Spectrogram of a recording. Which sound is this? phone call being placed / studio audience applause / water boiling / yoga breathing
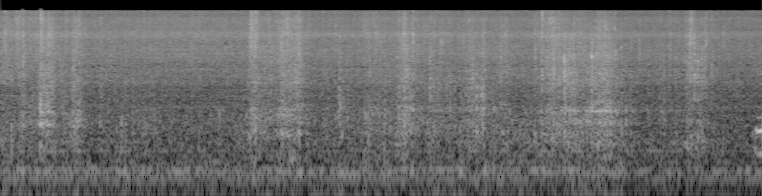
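water boiling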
